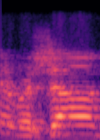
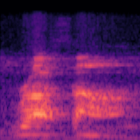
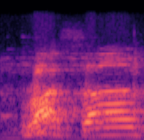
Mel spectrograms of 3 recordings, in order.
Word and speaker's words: Rahsaan: Do not mispronounce this band's name. I said Rashan Patterson on the radio.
